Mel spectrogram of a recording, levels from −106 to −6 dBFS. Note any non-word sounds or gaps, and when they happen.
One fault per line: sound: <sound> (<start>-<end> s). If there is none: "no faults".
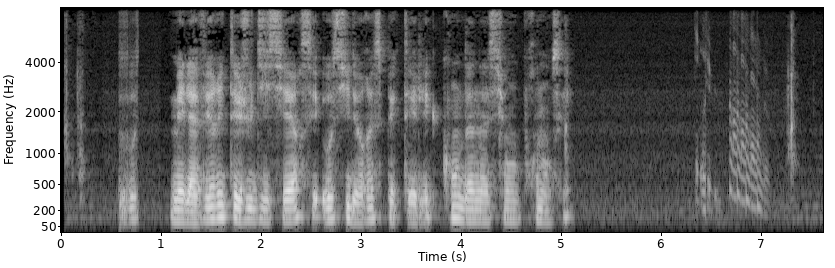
sound: laugh (0.6-0.8 s)
sound: chirp (6.3-7.1 s)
